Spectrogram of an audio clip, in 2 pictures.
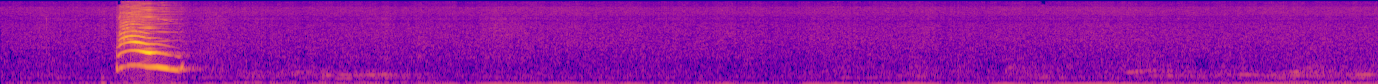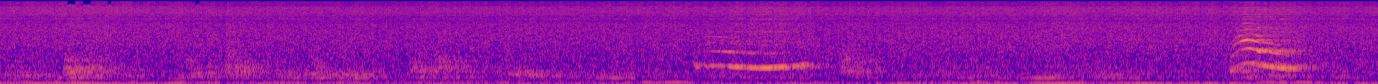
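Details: Siamese kitten with one sharp meow at the start, then two fainter meows near the end, over a steady low hum.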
